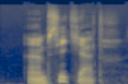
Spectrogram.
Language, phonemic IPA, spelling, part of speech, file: French, /psi.kjatʁ/, psychiatre, noun, Fr-psychiatre.ogg
- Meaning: psychiatrist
